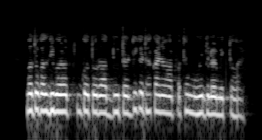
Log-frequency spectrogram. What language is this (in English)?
Bangla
